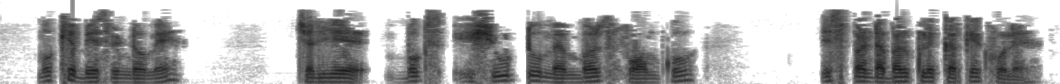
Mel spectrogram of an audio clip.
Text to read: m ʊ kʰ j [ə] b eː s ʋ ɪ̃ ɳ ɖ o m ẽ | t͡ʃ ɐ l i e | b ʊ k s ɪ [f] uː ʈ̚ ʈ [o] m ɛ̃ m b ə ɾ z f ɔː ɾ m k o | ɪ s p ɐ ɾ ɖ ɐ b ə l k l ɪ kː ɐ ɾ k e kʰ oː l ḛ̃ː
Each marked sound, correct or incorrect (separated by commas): correct, incorrect, incorrect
